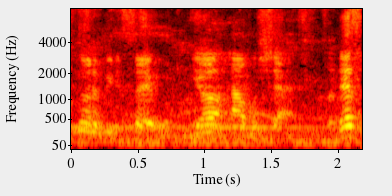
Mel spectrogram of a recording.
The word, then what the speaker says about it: Yahawashi: Yahweh Shai. So that's how you pronounce it. Yahweh Shai.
